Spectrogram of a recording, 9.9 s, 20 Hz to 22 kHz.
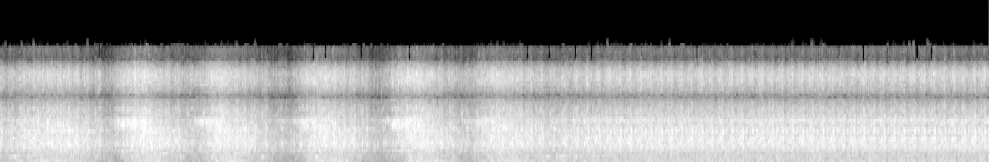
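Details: Long-abandoned small block Chevy V8, first start: lopes and surges unevenly, barely catching for about ten seconds, can't hold idle; tick heard, suspected valve train or alternator.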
